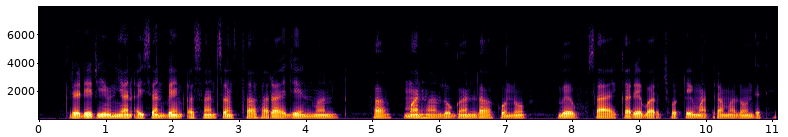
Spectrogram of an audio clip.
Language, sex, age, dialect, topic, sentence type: Chhattisgarhi, male, 25-30, Central, banking, statement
